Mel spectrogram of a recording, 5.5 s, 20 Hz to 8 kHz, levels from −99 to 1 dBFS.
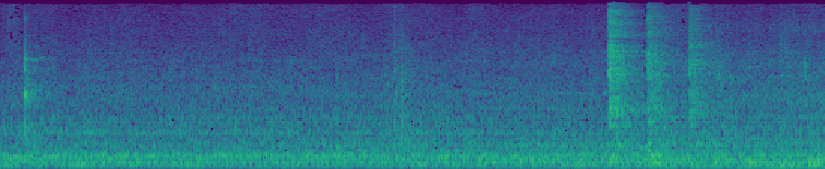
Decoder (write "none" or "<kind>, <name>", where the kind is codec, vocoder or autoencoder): none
